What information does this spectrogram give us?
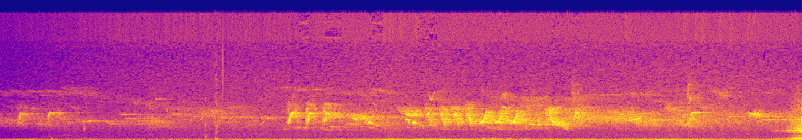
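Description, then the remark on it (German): A bird calls excitedly with a rapid run of sharp, high 'pink' notes, growing busier after the first few seconds, over a low steady background rumble with no talking. “Pink, pink, pink. Ist irgendwie ein bisschen aufgeregt, der Kollege.”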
